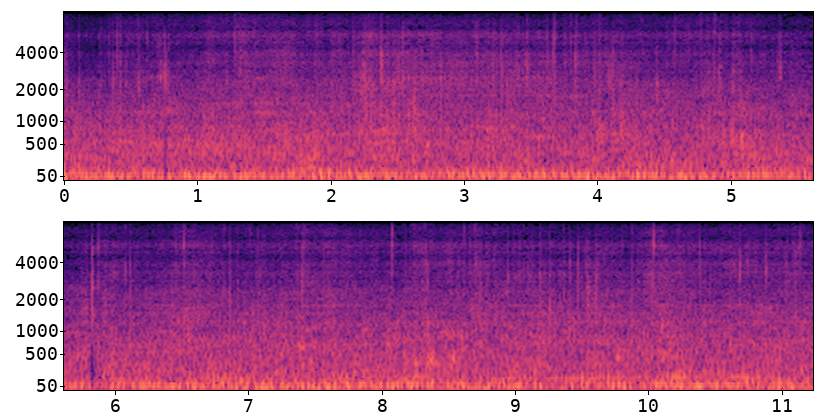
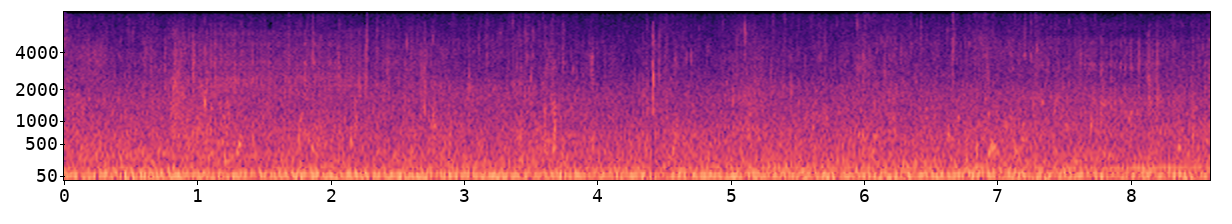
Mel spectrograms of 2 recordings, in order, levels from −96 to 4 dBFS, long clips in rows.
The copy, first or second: first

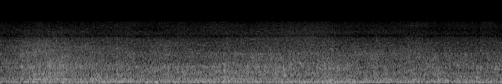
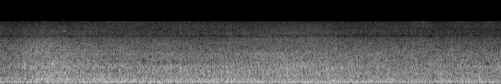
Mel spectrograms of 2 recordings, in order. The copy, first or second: first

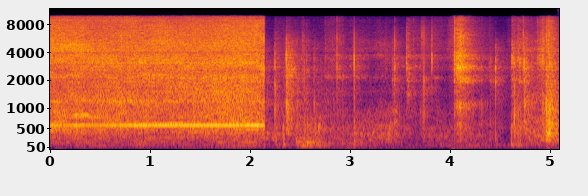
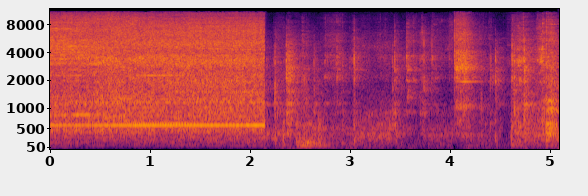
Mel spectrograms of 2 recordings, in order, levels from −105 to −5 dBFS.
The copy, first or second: first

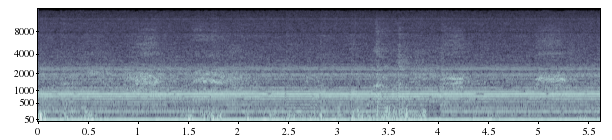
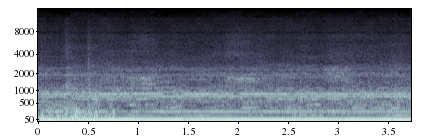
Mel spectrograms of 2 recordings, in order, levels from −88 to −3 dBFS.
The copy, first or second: second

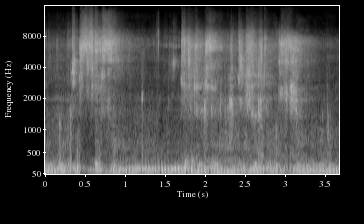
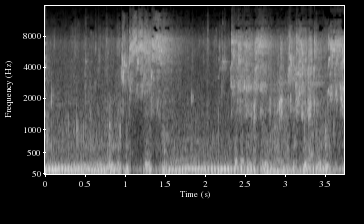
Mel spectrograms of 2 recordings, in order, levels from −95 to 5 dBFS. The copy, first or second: first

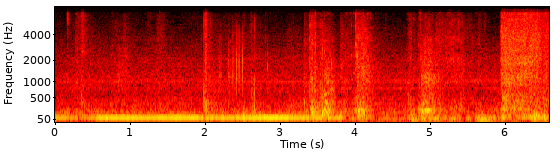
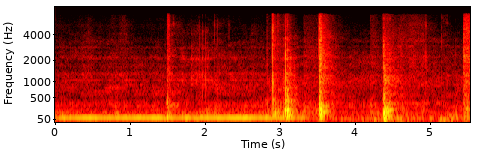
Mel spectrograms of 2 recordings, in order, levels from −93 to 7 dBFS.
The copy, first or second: second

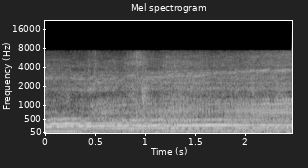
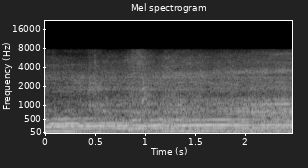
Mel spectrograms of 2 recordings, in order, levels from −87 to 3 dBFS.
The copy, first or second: second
